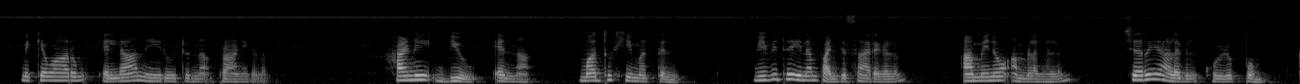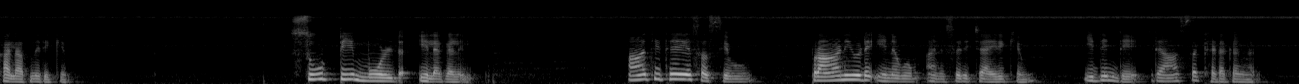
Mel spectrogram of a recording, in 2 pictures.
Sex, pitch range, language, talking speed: female, 130-185 Hz, Malayalam, 60 wpm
